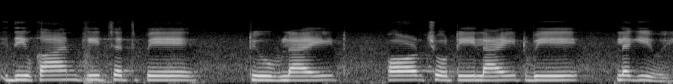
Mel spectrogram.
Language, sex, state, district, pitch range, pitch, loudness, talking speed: Hindi, female, Rajasthan, Jaipur, 195-210 Hz, 200 Hz, -15 LUFS, 115 wpm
